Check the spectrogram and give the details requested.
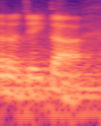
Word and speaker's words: रचयिता: रूप में आप इसे याद रखिए, रचयिता, लेकिन उच्चारण इसका होगा रचयिता, लेकिन आप इसे इन दो शब्दों में तोड़कर याद कर सकते हैं, रच और इता।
